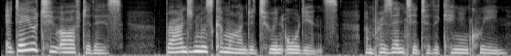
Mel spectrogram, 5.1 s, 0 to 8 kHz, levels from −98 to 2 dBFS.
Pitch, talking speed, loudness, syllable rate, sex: 200 Hz, 225 wpm, -18 LUFS, 6.2 syllables/s, female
